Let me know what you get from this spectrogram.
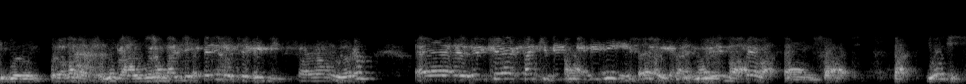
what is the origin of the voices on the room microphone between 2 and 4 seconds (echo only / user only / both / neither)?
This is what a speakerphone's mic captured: both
